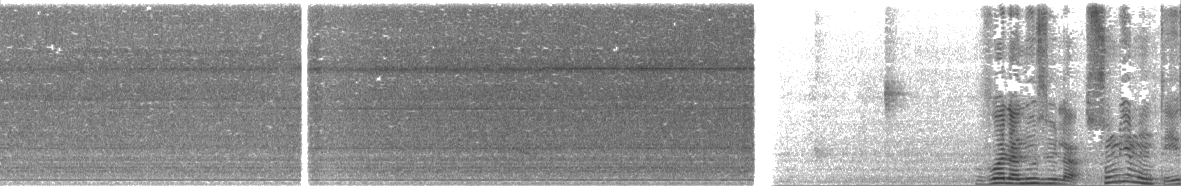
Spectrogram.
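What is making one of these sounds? An electric stand mixer whirs steadily as its beater spins.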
